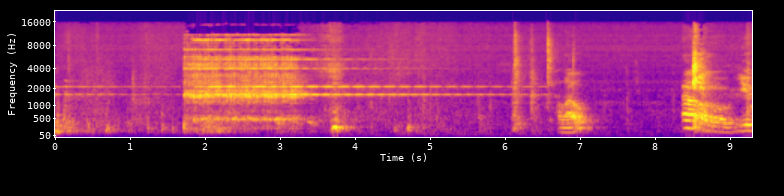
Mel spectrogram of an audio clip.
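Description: A telephone rings in a stage production of Harvey, a bright trilling ring lasting about two seconds, followed by people talking with short sounds between their words.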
